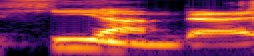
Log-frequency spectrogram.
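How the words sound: It is said with an Australian pronunciation. "we say Hyundai"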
